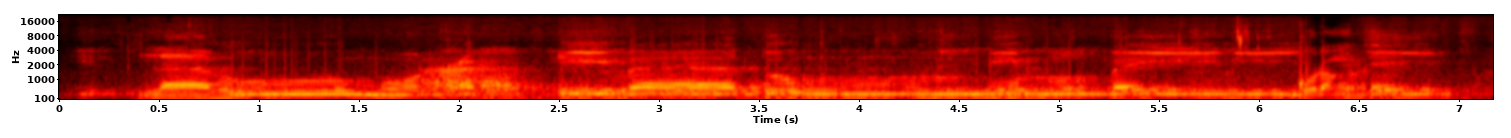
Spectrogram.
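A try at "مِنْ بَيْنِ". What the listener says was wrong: kurang ikhfanya. Mim gunai.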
